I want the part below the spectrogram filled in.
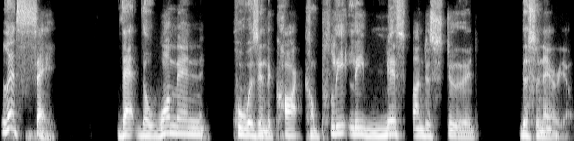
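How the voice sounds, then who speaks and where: A man's voice: mid-range voice, lively intonation, takes it slowly, darkish tone, dry recording, clean studio sound. A man hosting a news commentary show, reading reports and then arguing his view with rising emphasis. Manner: emphatic, rising to stress points. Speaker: host.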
